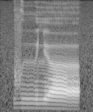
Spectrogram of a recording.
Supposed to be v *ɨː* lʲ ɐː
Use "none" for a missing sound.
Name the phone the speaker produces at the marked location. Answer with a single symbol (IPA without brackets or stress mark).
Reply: ɨː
